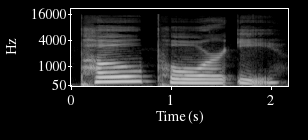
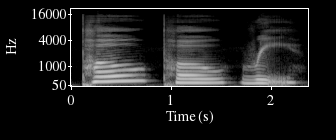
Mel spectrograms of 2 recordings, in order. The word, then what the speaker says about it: potpourri: sha-toe chateau Word 209 potpourri Common mispronunciation: po-pour-ee Correct pronunciation: po-pour-ee Three syllables with the stress on the final syllable from French.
